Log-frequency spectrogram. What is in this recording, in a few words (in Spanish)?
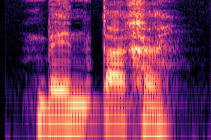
"ventaja", spanish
